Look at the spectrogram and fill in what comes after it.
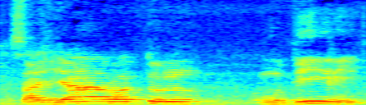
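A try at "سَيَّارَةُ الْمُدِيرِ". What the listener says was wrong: Sayyaratul mudiri. Ahsan.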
